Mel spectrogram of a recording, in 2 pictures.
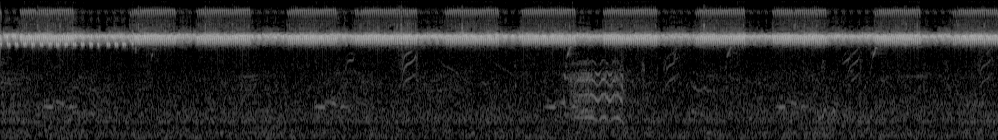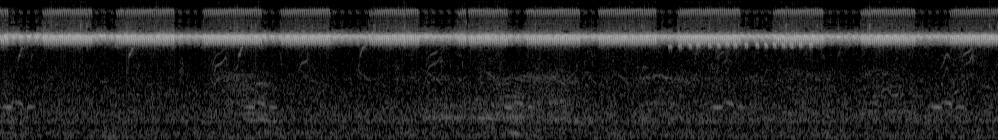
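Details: Still summer afternoon at sunset on the Barcoo River, Welford National Park, Outback Queensland: crickets keep up a continuous high-pitched pulsing trill, broken into regular bursts, while soft birdcalls flicker in the background.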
